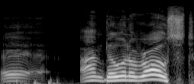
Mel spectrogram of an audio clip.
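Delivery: very slow, loud, dazed drawl, dragged out. Imitating a comedian who was very stoned at his stand-up: imitating Jeff Ross stoned. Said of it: "I think he was just super stoned".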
